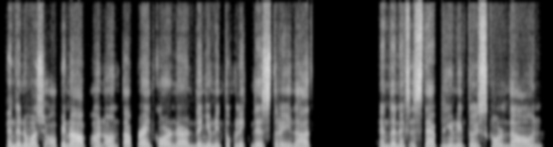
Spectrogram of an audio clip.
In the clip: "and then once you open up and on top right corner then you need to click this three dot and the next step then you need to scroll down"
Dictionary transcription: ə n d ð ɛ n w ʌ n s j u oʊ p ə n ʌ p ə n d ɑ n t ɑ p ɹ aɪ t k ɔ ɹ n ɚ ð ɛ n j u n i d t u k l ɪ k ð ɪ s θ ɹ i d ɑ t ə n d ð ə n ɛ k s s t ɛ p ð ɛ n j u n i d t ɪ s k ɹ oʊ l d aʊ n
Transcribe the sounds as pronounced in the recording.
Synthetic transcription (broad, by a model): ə n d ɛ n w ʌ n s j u oʊ p ə n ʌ p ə n ɑ n t ɑ p ɹ aɪ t k ɔ ɹ n ɚ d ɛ n j u n i d t u k l ɪ k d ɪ s t ɹ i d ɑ t ə n d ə n ɛ k s s t ɛ p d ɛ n j u n i d t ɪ s k oʊ l d aʊ n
